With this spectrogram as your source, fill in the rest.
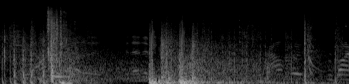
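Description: Rifle fire during a military field training exercise cracks in several sharp bursts at close and middle distance, overlapping with shouted radio-style commands.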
